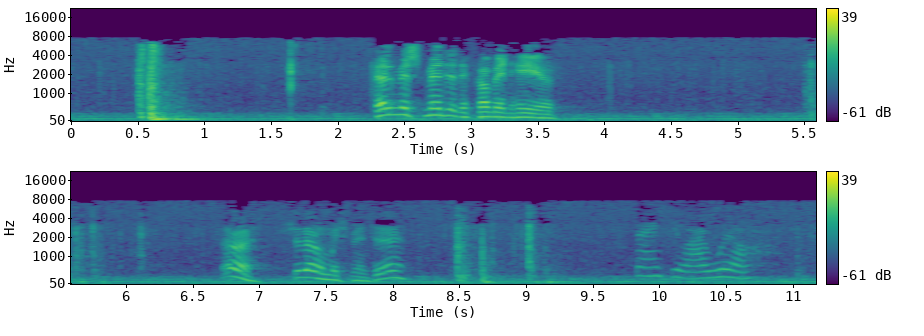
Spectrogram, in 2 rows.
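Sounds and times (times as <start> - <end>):
low steady hum: 0.0 - 11.1
heavy door swinging and shutting as someone leaves: 0.5 - 1.0
speech: 2.3 - 3.8, 6.8 - 8.2, 9.8 - 10.8.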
